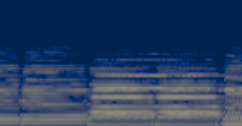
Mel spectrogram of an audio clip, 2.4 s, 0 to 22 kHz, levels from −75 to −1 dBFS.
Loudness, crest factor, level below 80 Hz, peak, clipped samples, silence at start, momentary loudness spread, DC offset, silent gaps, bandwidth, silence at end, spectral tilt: -32 LUFS; 14 dB; -54 dBFS; -20 dBFS; under 0.1%; 0 s; 7 LU; under 0.1%; none; 12.5 kHz; 0 s; -7.5 dB/octave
